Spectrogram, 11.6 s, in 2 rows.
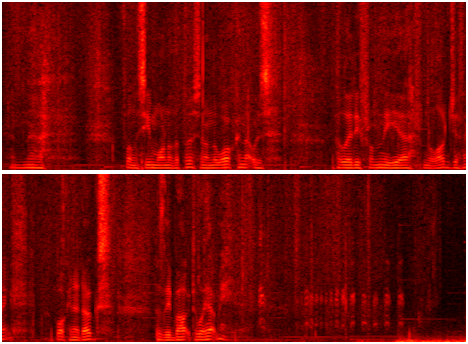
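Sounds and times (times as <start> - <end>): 
speech: 0.1 - 0.8, 1.5 - 8.9
grouse calling: 9.0 - 11.3.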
